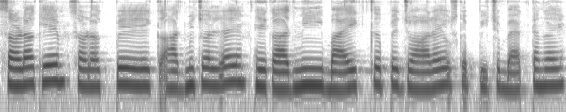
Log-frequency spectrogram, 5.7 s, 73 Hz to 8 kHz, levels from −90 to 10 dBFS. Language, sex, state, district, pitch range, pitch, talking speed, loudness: Hindi, female, Bihar, Sitamarhi, 210-230 Hz, 225 Hz, 220 wpm, -25 LUFS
